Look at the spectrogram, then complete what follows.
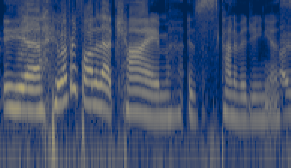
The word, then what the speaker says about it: Chime: be really interesting is Amazon chime rhymes with Amazon Prime and when I hear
